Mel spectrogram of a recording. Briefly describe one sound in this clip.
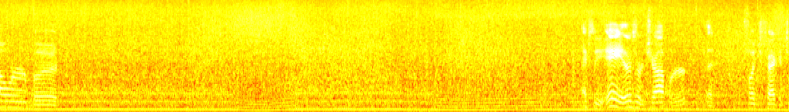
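A vehicle engine drones steadily, dipping briefly in pitch.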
